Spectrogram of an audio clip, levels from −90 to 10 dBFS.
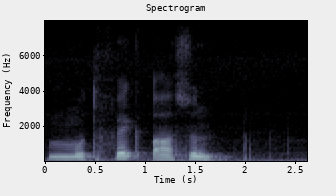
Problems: low volume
